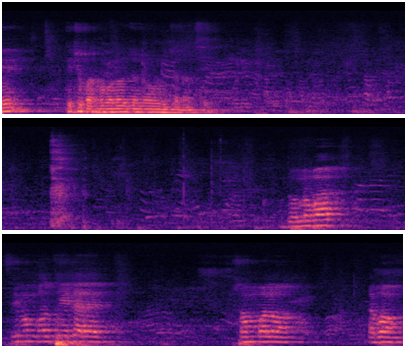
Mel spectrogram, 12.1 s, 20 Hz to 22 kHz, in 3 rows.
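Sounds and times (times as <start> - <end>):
faint murmuring voices: 0.0 - 12.0
person coughing: 4.5 - 5.0.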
